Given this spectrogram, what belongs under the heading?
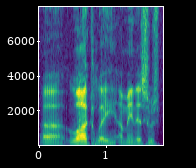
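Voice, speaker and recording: Blunt low-voiced fishing captain. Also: male voice, normal speed, smooth, no room sound. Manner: blunt, storytelling advice. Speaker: fishing charter captain and co-host. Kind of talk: casual chat.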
